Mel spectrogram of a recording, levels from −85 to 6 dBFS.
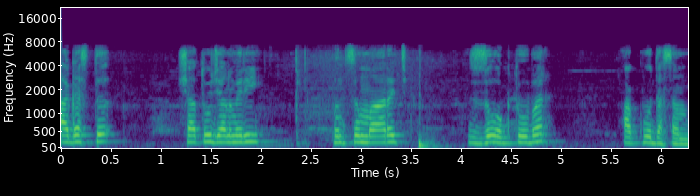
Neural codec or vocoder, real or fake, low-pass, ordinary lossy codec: none; real; 7.2 kHz; none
